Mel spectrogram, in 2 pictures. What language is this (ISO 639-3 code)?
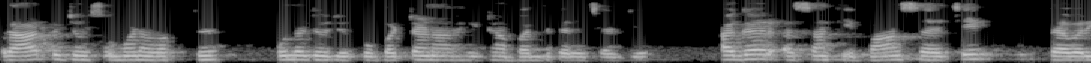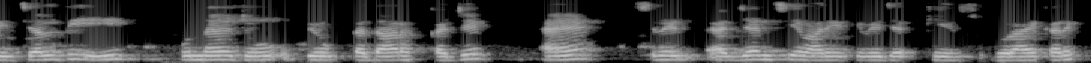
snd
